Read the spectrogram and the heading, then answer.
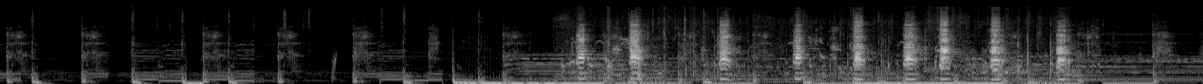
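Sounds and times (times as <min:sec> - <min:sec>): background music: 0:00.0 - 0:12.0
goose honking: 0:05.6 - 0:11.0.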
